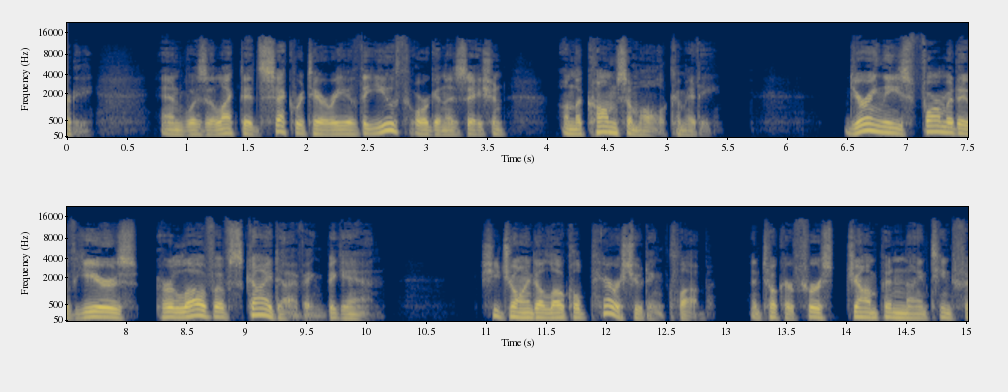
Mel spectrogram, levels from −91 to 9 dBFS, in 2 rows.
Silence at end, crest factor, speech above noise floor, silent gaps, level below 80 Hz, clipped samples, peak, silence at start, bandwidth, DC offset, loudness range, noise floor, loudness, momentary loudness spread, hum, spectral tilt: 0 s; 18 dB; 57 dB; none; -60 dBFS; under 0.1%; -2 dBFS; 0 s; 14.5 kHz; under 0.1%; 5 LU; -76 dBFS; -19 LUFS; 12 LU; none; -5.5 dB/octave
